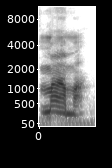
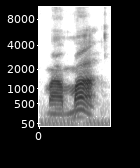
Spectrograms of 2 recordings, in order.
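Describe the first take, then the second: First: "mama" as MA-ma, second syllable light; stress on first syllable. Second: "mama" as ma-MA, final A stressed; stress on last syllable. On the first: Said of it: "put the accent on the first". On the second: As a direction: push the second MA of "mama". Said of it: "if you see the little accent". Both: Shown as a demonstration.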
